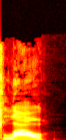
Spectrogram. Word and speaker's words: Lowe: It is Lowe. Shocker, plot twist, I know, right? Everyone pronounces it wrong. Oh, the shirt I'm wearing right now says Lowe Cow. – Oh, my God. – It's just kind of like a little friendly reminder for people who don't know how to pronounce it.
